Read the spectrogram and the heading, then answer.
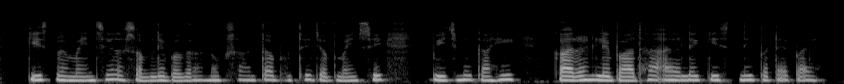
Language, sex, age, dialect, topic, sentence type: Chhattisgarhi, female, 56-60, Northern/Bhandar, banking, statement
